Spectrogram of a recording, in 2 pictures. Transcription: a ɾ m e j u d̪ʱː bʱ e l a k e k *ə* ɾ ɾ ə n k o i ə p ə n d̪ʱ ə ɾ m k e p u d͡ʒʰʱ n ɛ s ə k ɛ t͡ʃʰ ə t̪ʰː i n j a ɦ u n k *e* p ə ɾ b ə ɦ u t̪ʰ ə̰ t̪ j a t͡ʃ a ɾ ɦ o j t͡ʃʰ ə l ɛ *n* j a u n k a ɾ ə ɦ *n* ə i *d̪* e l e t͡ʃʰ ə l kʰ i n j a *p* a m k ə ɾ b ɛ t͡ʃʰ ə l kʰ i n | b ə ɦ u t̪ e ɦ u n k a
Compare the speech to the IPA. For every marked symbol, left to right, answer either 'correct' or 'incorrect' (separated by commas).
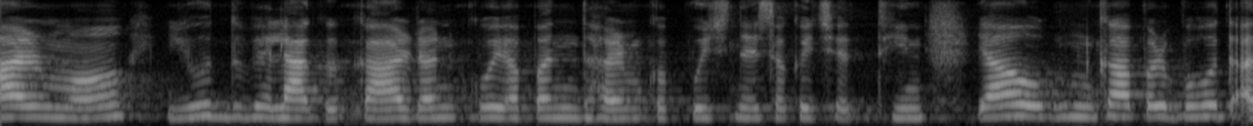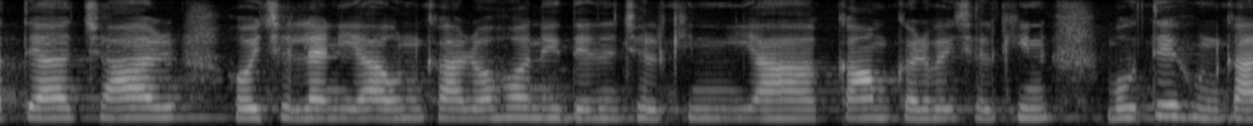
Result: incorrect, incorrect, correct, correct, correct, incorrect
